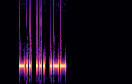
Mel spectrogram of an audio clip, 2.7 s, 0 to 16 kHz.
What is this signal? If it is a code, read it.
Morse code, heard as a keyed tone, about 48 wpm, spaced as for 42 wpm, 700 Hz. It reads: DSW
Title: Speed-Racing Abbreviations - 35wpm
